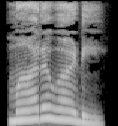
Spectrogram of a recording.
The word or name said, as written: ಮಾರ್ವಾಡಿ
